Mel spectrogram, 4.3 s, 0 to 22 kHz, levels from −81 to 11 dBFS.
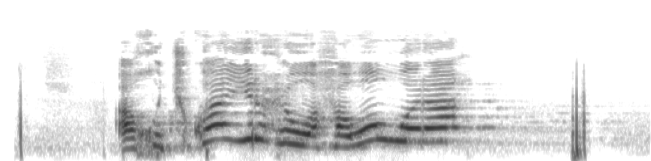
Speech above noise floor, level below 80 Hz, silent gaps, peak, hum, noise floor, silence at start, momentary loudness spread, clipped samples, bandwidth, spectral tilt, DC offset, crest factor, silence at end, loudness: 42 dB; -56 dBFS; none; -2 dBFS; none; -57 dBFS; 0.8 s; 17 LU; under 0.1%; 10.5 kHz; -4.5 dB/octave; under 0.1%; 16 dB; 0.45 s; -16 LUFS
